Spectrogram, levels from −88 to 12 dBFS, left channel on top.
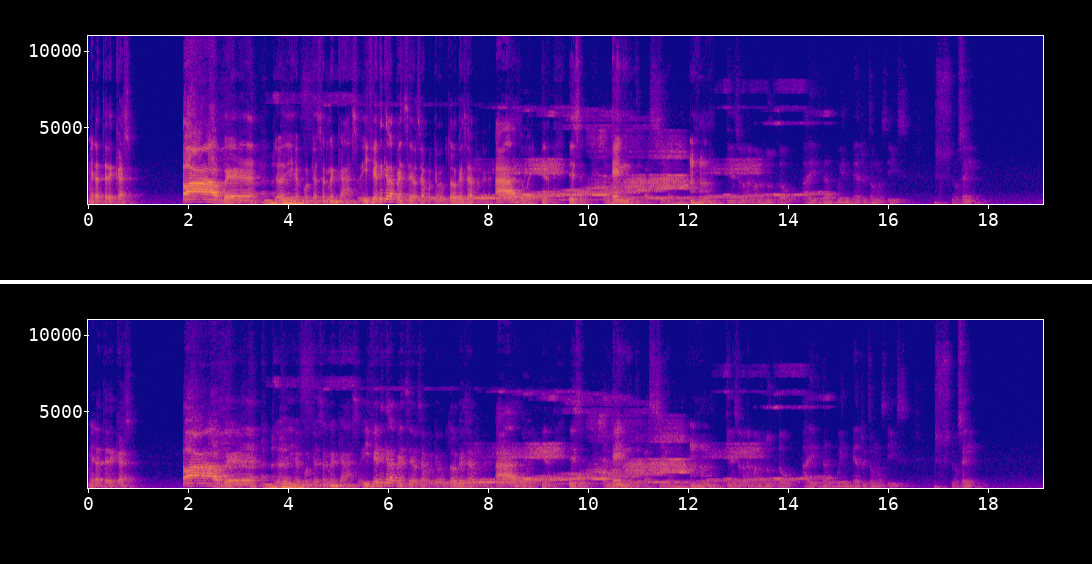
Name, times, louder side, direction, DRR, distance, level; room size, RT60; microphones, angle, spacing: voice 1, 0.0-0.8 1.9-3.3 3.7-9.9 10.5-10.9 12.0-12.6, left 4 dB, 50° left, 7 dB, 0.4 m, -26 dB
voice 2, 2.5-4.5 10.3-12.0 12.8-16.3 16.9-17.7, right 1 dB, 65° right, -2 dB, 0.6 m, -40 dB
sound 1, 3.5-5.4 5.8-14.8, left 1 dB, 10° right, 1.4 m, -32 dB
6.0 x 2.4 x 2.9 m, 0.79 s
head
